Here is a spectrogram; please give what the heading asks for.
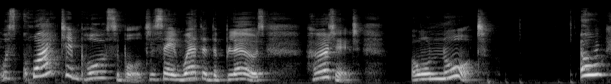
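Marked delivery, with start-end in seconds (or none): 5.8-6.0 put-on very high, frantic girl's cry; terrified cry. A narrator's reading. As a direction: cry out in panic. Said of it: "cried Alice ... agony of terror".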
